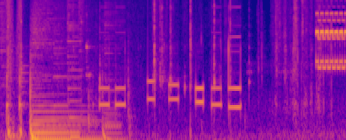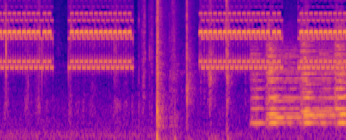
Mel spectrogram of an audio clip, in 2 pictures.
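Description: Short keypad beeps as a number is dialled on a mobile phone, then a mobile phone ringing in three trilling bursts. Background music comes in near the end.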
